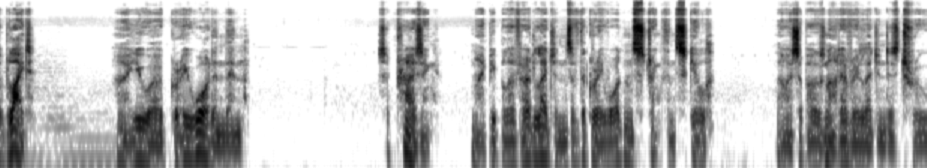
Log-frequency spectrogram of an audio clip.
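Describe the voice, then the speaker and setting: In a put-on character voice pitched very deep and low, a man speaks at a moderate pace with long, frequent pauses on a very clean recording with a silent background. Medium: video game. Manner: slow, formal, emotionless.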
